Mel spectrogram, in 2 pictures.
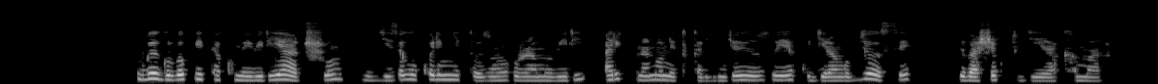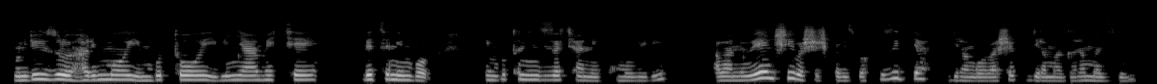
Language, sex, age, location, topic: Kinyarwanda, female, 18-24, Kigali, health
